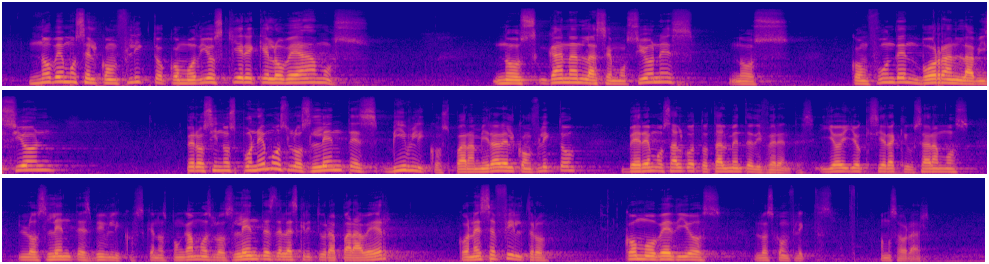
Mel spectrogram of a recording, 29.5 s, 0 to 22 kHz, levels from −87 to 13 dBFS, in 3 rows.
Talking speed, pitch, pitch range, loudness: 130 wpm, 145 Hz, 120-180 Hz, -21 LUFS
